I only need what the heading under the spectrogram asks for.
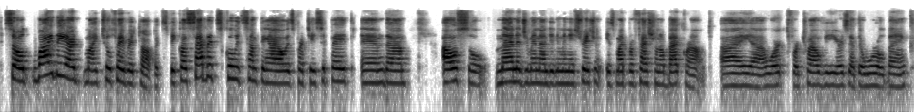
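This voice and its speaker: A woman's voice: mid-range voice, steady tone, normal speed, bright, forceful tone, poor audio. A woman with a Brazilian accent leading an online church training over a laptop video call, chatty and loose, with many fillers. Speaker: children's ministry trainer.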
